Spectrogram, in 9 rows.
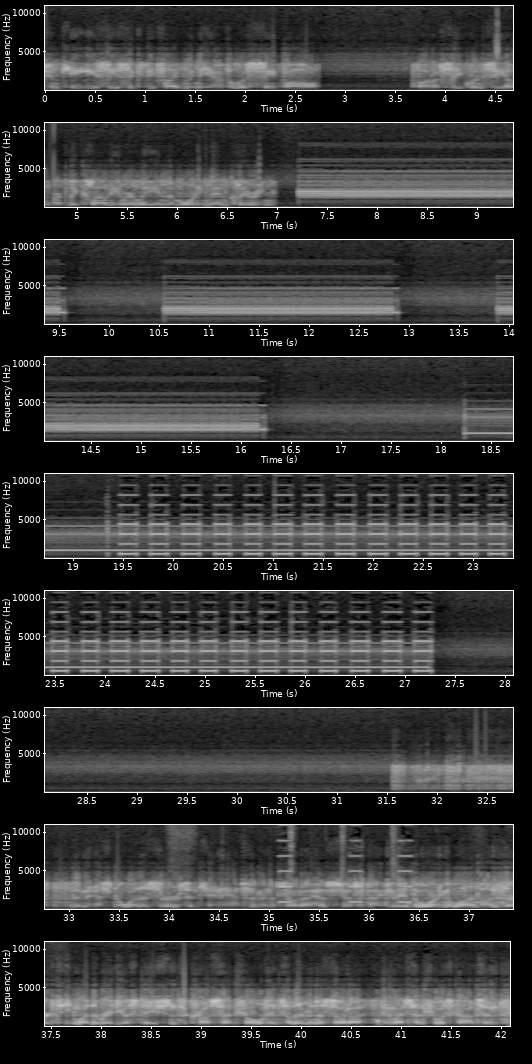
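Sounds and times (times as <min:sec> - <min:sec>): steady alarm tone: 0:07.2 - 0:09.6, 0:10.6 - 0:12.9, 0:13.9 - 0:16.2
rapid receiver beeps: 0:18.2 - 0:27.3, 0:35.0 - 0:37.9.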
